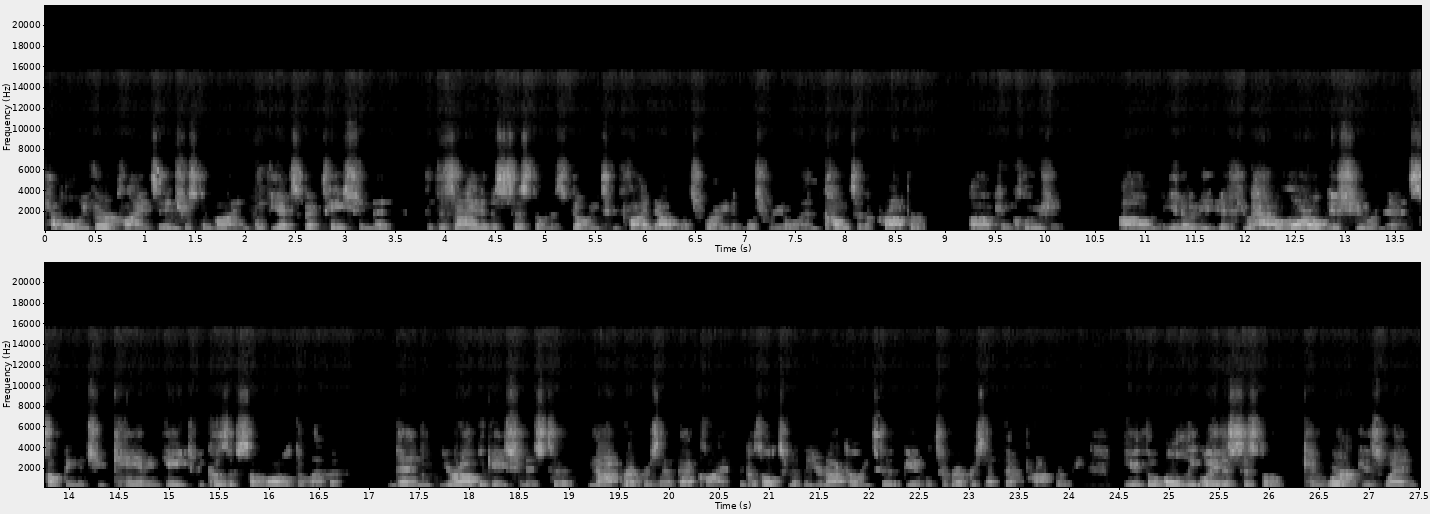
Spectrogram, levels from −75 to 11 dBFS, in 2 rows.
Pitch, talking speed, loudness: 125 Hz, 190 wpm, -25 LUFS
